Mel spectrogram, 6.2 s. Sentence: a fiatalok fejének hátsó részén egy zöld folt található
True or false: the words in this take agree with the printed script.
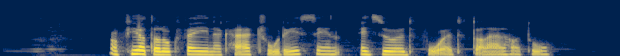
true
